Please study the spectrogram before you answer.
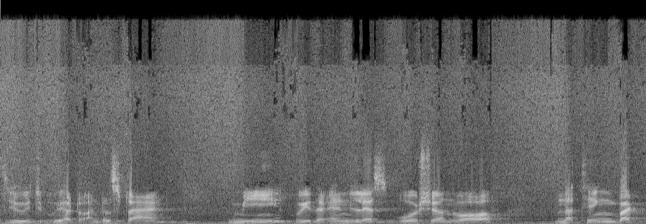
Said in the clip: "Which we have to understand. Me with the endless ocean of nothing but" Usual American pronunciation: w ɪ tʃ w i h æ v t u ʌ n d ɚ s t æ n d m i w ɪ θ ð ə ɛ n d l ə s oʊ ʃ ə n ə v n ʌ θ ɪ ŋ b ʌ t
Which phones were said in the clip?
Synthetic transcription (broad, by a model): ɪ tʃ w i h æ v t u ʌ n d ɚ s t æ n d m i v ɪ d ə ɛ n d l ə s oʊ ʃ ə n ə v n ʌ t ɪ ŋ b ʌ t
